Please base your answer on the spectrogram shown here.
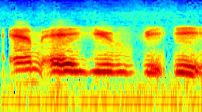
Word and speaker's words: mauve: Another one is the pronunciation of the word M-A-U-V-E. How would you pronounce that? Mauve. Okay, well, I pronounce it mauve, and that's still the way it is in most of the dictionaries.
